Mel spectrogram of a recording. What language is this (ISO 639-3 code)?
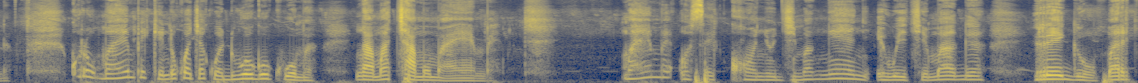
luo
